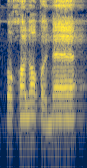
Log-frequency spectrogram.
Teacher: وَخَلَقْنَا، خا حروف مستعلیہ میں سے پر پڑا جائے گا، قاف بھی حروف مستعلیہ میں سے ہے، پر پڑا جائے گا، اور قاف حروف قلقلہ میں سے بھی ہے، اس پر قلقلہ بھی ہوگا۔ نا الف مدہ ہے، ایک الف کے برابر کھینچ کر پڑھیں گے۔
